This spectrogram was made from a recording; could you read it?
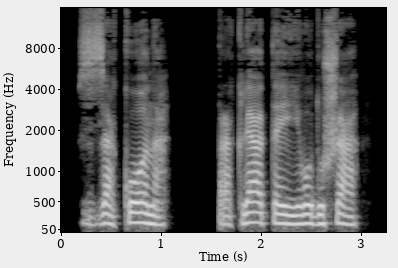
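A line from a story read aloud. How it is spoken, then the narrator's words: Through gritted teeth. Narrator (Russian): сквозь зубы сказал он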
